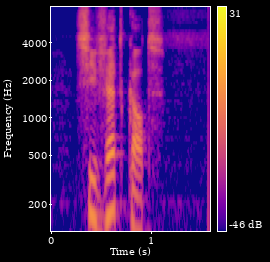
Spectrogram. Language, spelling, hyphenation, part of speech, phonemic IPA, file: Dutch, civetkat, ci‧vet‧kat, noun, /siˈvɛtˌkɑt/, Nl-civetkat.ogg
- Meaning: civet, carnivore of the genera Viverra or Civettictis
